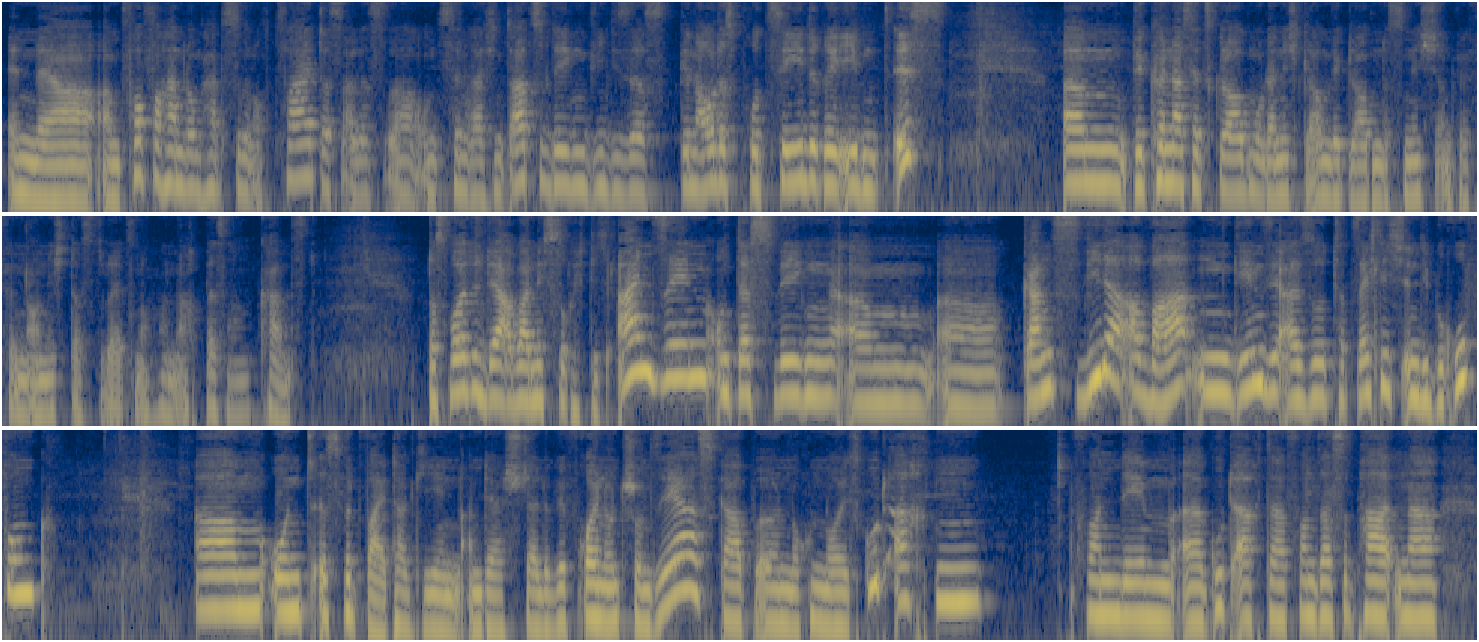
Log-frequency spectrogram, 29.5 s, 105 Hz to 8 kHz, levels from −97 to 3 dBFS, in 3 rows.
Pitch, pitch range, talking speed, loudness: 180 Hz, 155-200 Hz, 195 wpm, -29 LUFS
